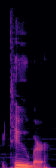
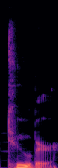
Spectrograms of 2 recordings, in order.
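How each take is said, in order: First: It is said in a Southern American accent. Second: It is said in a Canadian accent. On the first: "I'll do it with a southern accent" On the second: "my Northern Ontarian accent"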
